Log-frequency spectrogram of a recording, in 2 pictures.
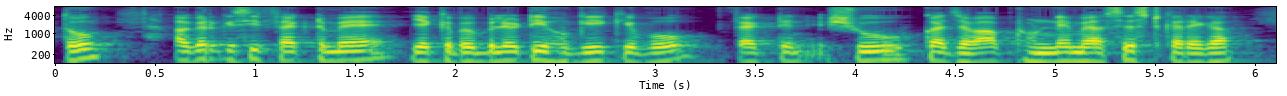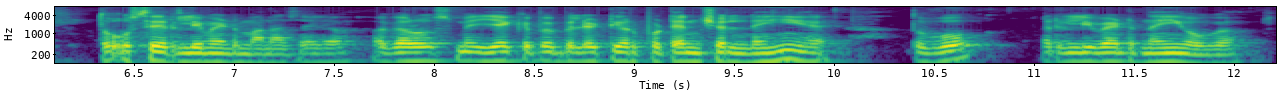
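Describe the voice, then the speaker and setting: A man's voice: mid-range voice, flat delivery, moderate pace, a little mellow. A man giving a methodical, explanatory lesson as a law lecturer, mixing in English phrases.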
